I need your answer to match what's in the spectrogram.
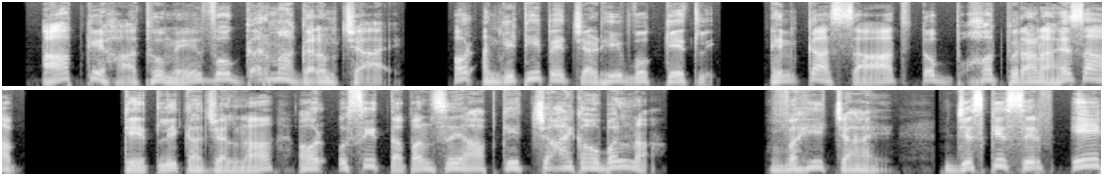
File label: Hindi Male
